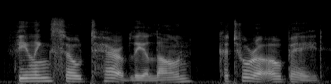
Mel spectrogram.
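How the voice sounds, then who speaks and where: A man narrating a scripted fairy tale as a measured storyteller. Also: mid-range voice, pushed and bright, slight background noise, rough recording.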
